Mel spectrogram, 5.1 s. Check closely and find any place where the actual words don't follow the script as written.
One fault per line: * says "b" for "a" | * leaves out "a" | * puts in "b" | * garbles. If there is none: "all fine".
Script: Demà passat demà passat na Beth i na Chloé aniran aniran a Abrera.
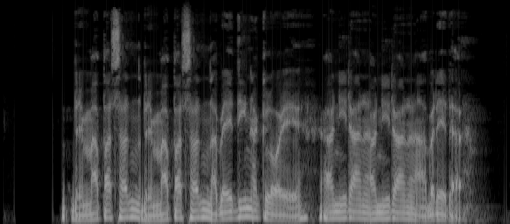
all fine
